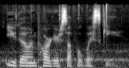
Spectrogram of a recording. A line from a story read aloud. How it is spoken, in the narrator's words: she said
